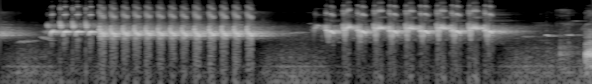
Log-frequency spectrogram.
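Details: Black-winged myna singing vigorously in full filler-song style, meant to provoke other birds: two loud bouts of rapid, strident, ringing notes, about four per second, separated by a brief pause, with a faint low hum beneath.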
